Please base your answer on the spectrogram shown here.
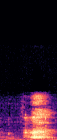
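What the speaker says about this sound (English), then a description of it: "Such a girly sneeze, not a man sneeze" A single quiet, breathy sneeze with a soft airy burst, faint and close, with no other sound around it.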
